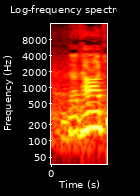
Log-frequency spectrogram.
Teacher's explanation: जैसे संस्कृत के दा धातु से दधात धधात के स्थान पर दधात का प्रयोग होता है, ध महाप्राण है अतः उसका प्रथम अल्प प्राण होकर द हो जाता है और दधात रूप होता है।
